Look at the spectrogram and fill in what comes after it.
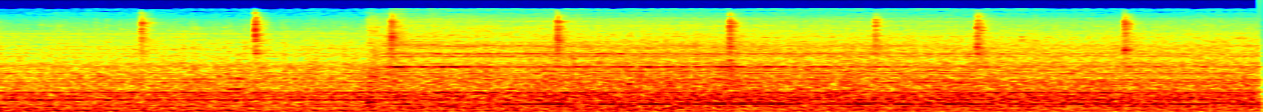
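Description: Passenger railcars rolling slowly past, with sharp clicks about once a second as the wheels cross rail joints, over a steady rumble and a faint hum.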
